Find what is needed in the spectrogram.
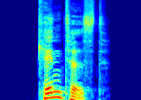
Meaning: second-person singular subjunctive II of kennen
- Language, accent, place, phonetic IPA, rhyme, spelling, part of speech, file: German, Germany, Berlin, [ˈkɛntəst], -ɛntəst, kenntest, verb, De-kenntest.ogg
